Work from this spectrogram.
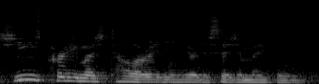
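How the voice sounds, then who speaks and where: A man speaks at a fairly low pitch in a somewhat breathy voice at a moderate pace. Audible room echo surrounds him. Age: 70s. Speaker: life coach. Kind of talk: advice monologue.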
